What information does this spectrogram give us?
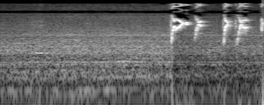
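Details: After nearly two seconds of background hiss, a white-eye gives four sharp down-slurred chirps of its unusual fill-in song, ending in an abrupt click.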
